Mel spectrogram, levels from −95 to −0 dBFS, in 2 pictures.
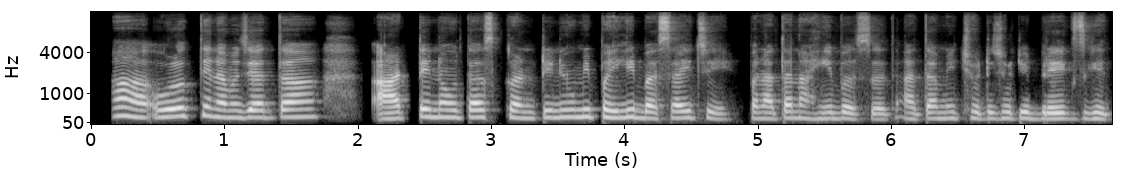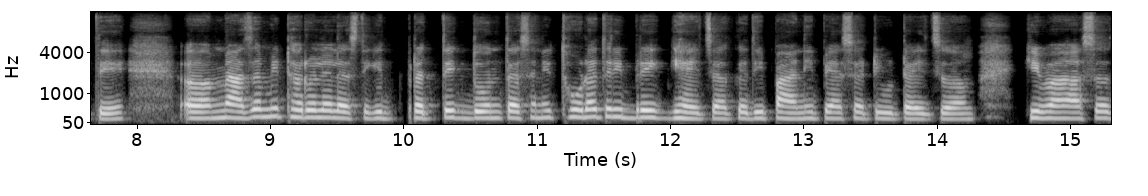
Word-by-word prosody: हां. 260 Hz, -5 st, +4 dB
ओळखते 270 Hz, +3 st, +4 dB
ना 240 Hz, -3 st, +3 dB
म्हणजे 225 Hz, +1 st, +1 dB
आता 230 Hz, +1 st, +3 dB, 0.7 s
8-9 235 Hz, +5 st, +3 dB
तास 235 Hz, 0 st, +4 dB
कंटिन्यू 225 Hz, +2 st, -1 dB
मी 245 Hz, +1 st, +2 dB
पहिली 235 Hz, 0 st, +3 dB
बसायचे, 210 Hz, 0 st, +2 dB, 0.3 s
पण 195 Hz, -1 st, -2 dB
आता 195 Hz, +2 st, +1 dB
नाही 195 Hz, -2 st, -4 dB
बसत. 175 Hz, -2 st, -3 dB
आता 190 Hz, +1 st, -2 dB
मी 200 Hz, +1 st, -6 dB
छोटे-छोटे 200 Hz, 0 st, -3 dB
ब्रेक्स 185 Hz, 0 st, +1 dB
घेते. 180 Hz, -2 st, -2 dB, 0.5 s
अ, 205 Hz, -1 st, +4 dB
माझं 225 Hz, +2 st, +3 dB
मी 265 Hz, -, 0 dB
ठरवलेलं 230 Hz, -3 st, +2 dB
असतं, 200 Hz, 0 st, -5 dB
की 205 Hz, -, -2 dB, 0.2 s
प्रत्येक 205 Hz, 0 st, 0 dB
2 210 Hz, 0 st, +1 dB
तासांनी 220 Hz, +1 st, 0 dB
थोडातरी 245 Hz, +1 st, +1 dB
ब्रेक 225 Hz, -3 st, +2 dB
घ्यायचा. 195 Hz, -2 st, 0 dB
कधी 200 Hz, 0 st, -1 dB
पाणी 195 Hz, -1 st, 0 dB
प्यायसाठी 200 Hz, 0 st, -3 dB
उठायचं 180 Hz, -1 st, -2 dB, 0.4 s
किंवा 205 Hz, -2 st, +1 dB
असं 200 Hz, +1 st, -2 dB
205 Hz, 150 wpm, -20 LUFS, 195-230 Hz, 0.7 s, हां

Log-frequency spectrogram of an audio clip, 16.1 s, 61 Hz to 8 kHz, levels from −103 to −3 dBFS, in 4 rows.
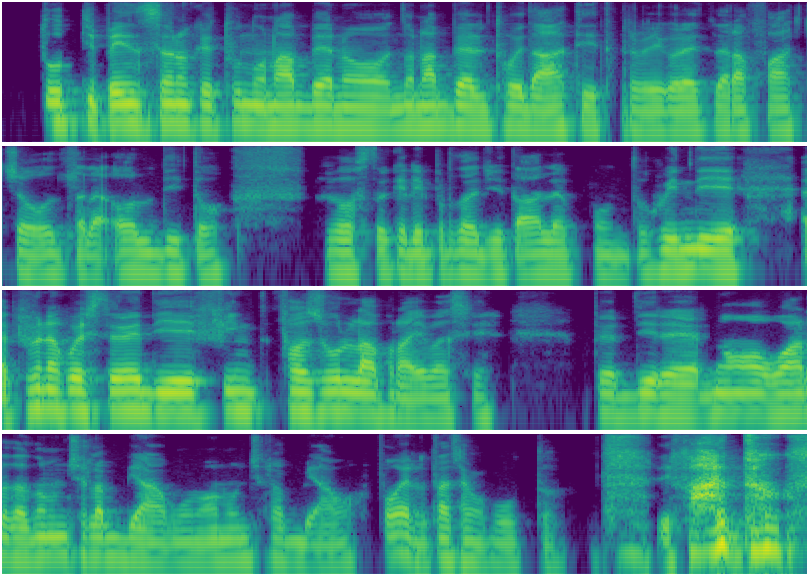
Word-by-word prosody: tutti 125 Hz, -1 st, 0 dB
pensano 115 Hz, 0 st, +3 dB
che 115 Hz, -1 st, -2 dB
tu 115 Hz, +1 st, -7 dB
non 110 Hz, -1 st, 0 dB
abbiano 105 Hz, -1 st, +1 dB
non 105 Hz, +2 st, -2 dB
abbia 110 Hz, +1 st, +2 dB
il 105 Hz, -1 st, 0 dB
tuoi 105 Hz, +1 st, -1 dB
dati 100 Hz, +1 st, -1 dB
tra 95 Hz, -1 st, -9 dB
virgolette 95 Hz, 0 st, -1 dB
"della 100 Hz, -2 st, -1 dB
faccia" 95 Hz, +1 st, -5 dB
oltre 95 Hz, 0 st, -4 dB
o 100 Hz, -, -3 dB
al 100 Hz, -1 st, -2 dB
dito, 100 Hz, -1 st, -6 dB, 0.4 s
piuttosto 100 Hz, 0 st, -4 dB
che 100 Hz, 0 st, -5 dB
l'impronta 100 Hz, 0 st, -3 dB
digitale 95 Hz, 0 st, -2 dB
appunto. 95 Hz, -1 st, -10 dB
Quindi 105 Hz, +1 st, +2 dB, 0.3 s
è 100 Hz, -, -2 dB
più 115 Hz, +6 st, -5 dB
una 125 Hz, -1 st, +4 dB
questione 120 Hz, 0 st, +4 dB
di 115 Hz, 0 st, +5 dB
fint 115 Hz, +1 st, -4 dB
fasulla 115 Hz, -2 st, +3 dB
privacy, 95 Hz, -1 st, -3 dB, 0.5 s
per 110 Hz, -2 st, -4 dB
dire: 105 Hz, -1 st, +1 dB
"No, 110 Hz, 0 st, +1 dB
guarda 110 Hz, 0 st, +2 dB
non 110 Hz, +2 st, -1 dB
ce 115 Hz, +1 st, -7 dB
l'abbiamo, 100 Hz, -4 st, -2 dB
no, 95 Hz, +1 st, -5 dB
non 100 Hz, +1 st, -5 dB
ce 100 Hz, -, -14 dB
l'abbiamo". 90 Hz, -2 st, -8 dB
Poi 120 Hz, -, -1 dB
in -, -, +2 dB
realtà 105 Hz, +4 st, -2 dB
c'hanno 95 Hz, -2 st, -6 dB
tutto 90 Hz, -2 st, -12 dB, 0.4 s
di -, -, -5 dB
fatto, 150 Hz, +2 st, +8 dB
105 Hz, 190 wpm, -23 LUFS, 95-110 Hz, 0.5 s, fatto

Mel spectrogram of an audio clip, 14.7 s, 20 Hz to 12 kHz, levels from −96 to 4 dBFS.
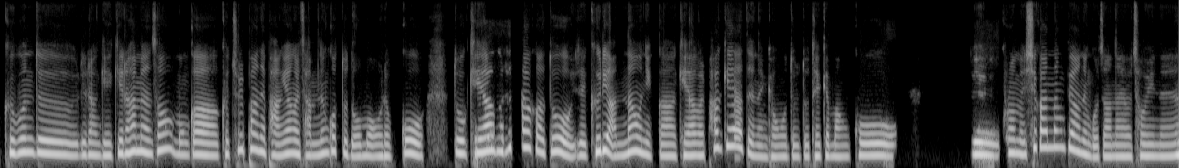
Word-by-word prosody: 그분들이랑 220 Hz, -4 st, +1 dB
얘기를 230 Hz, +4 st, 0 dB
하면서 270 Hz, +3 st, +1 dB
뭔가 210 Hz, -3 st, 0 dB
그 220 Hz, -, -4 dB
출판의 285 Hz, +2 st, -1 dB
방향을 215 Hz, +3 st, 0 dB
잡는 200 Hz, +3 st, -2 dB
것도 255 Hz, -3 st, -2 dB
너무 190 Hz, -1 st, -2 dB
어렵고 195 Hz, +2 st, 0 dB, 0.4 s
또 230 Hz, -2 st, +3 dB
계약을 260 Hz, +4 st, +3 dB
했다가도 265 Hz, -, +1 dB
이제 200 Hz, +3 st, -2 dB
글이 260 Hz, +6 st, +3 dB
안 195 Hz, -1 st, -2 dB
나오니까 205 Hz, -6 st, 0 dB
계약을 200 Hz, +1 st, 0 dB
파기해야 330 Hz, +2 st, 0 dB
되는 190 Hz, -, -3 dB
경우들도 185 Hz, 0 st, -5 dB
되게 195 Hz, +1 st, -3 dB
많고 195 Hz, +1 st, 0 dB, 0.9 s
네 210 Hz, -2 st, +5 dB
그러면 235 Hz, -3 st, 0 dB
시간 330 Hz, +6 st, 0 dB
낭비하는 305 Hz, -10 st, 0 dB
거잖아요 185 Hz, +1 st, -1 dB
저희는. 190 Hz, 0 st, 0 dB
215 Hz, 325 characters per minute, -23 LUFS, 195-250 Hz, 0.9 s, 네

